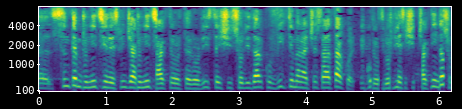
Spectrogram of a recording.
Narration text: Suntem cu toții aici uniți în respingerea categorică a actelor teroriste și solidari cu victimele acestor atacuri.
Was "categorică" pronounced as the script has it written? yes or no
no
